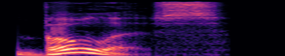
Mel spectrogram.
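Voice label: "bolus", British English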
